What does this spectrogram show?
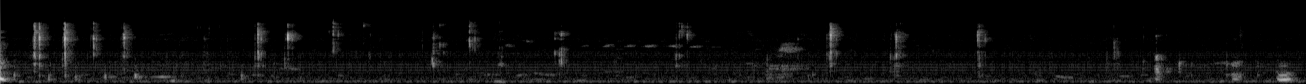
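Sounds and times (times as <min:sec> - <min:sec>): wet chewing: 0:00.0 - 0:05.8, 0:06.8 - 0:07.0, 0:07.7 - 0:10.0
lip-smacks and mouth clicks: 0:00.2 - 0:05.8, 0:06.8 - 0:07.0, 0:08.2 - 0:10.0.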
